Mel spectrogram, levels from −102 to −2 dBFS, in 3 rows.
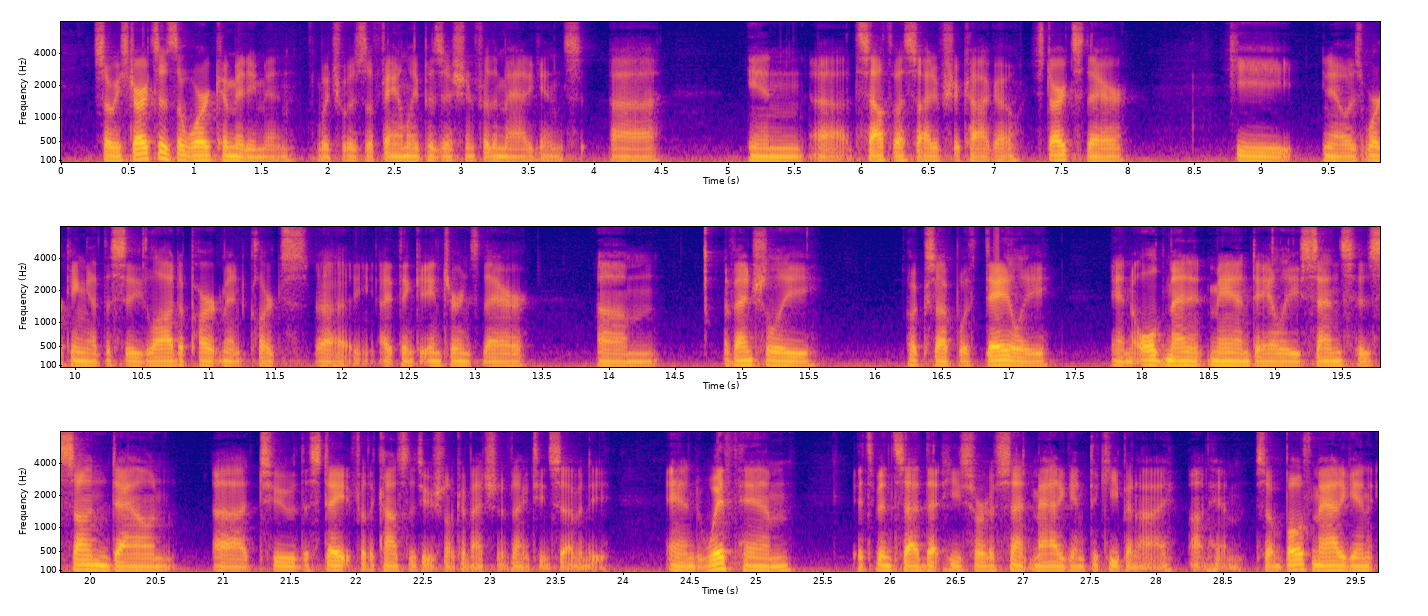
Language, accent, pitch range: English, American, 85-95 Hz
